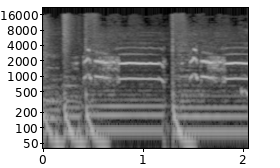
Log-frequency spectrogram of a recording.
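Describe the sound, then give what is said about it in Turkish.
A rooster crows twice in quick succession, loud, each call a bright, drawn-out cock-a-doodle-doo with a sustained high note, over a steady musical backing. “Elinde horozları var”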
